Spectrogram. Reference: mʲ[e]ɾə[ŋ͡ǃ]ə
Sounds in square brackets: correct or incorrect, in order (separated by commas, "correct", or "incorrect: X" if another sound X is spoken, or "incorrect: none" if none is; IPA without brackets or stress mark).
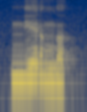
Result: correct, incorrect: ŋ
